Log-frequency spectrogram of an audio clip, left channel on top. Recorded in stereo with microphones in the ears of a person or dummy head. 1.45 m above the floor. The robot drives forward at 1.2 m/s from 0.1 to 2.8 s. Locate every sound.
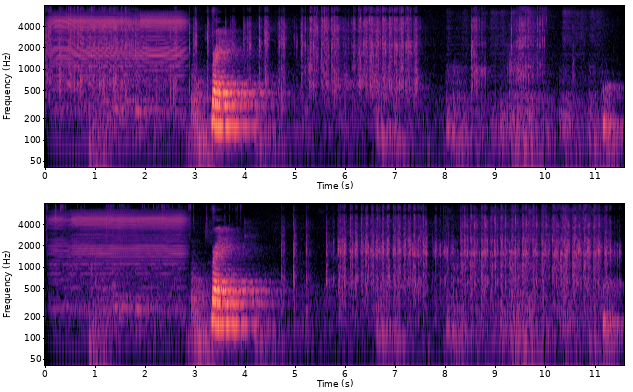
0.9 s writing: 30° right (ahead or behind), 1.2 m; by 11.2 s 10° right (ahead or behind), 3.5 m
